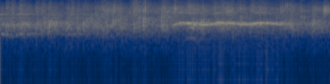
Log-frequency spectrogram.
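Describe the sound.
An audience at a church youth gathering applauds to welcome a speaker on stage, a dense, steady clapping that swells midway with a high whistle over it.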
